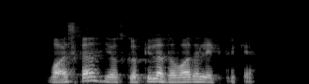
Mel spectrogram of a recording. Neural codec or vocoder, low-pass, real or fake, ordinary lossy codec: none; 7.2 kHz; real; none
